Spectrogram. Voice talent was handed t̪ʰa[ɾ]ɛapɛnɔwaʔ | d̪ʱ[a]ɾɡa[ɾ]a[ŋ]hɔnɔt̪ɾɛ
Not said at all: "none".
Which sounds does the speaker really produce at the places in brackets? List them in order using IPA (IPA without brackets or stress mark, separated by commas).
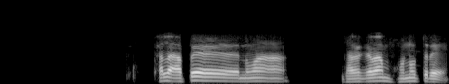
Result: l, a, ɾ, m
